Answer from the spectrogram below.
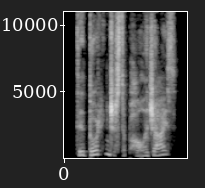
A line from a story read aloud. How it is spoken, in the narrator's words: Fili whispered in shock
